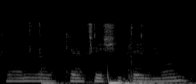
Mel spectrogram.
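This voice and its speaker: A man's voice: on the high side, level tone, fast, muffled recording, background noise. A man commentating casually on a video game as he plays, reacting aloud to what happens. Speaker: gameplay commentator.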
